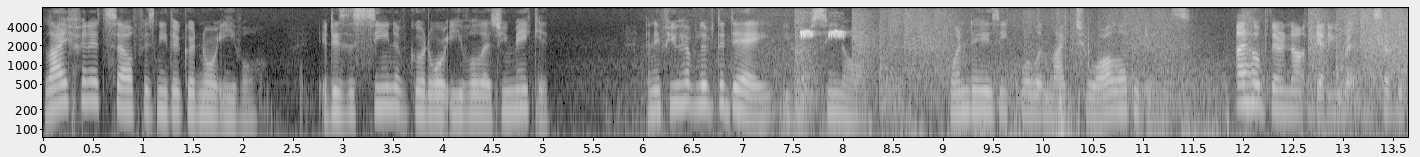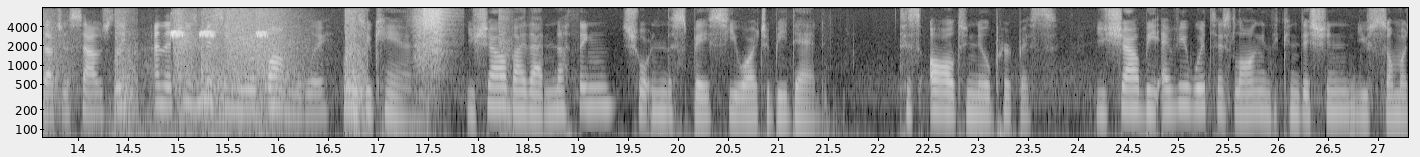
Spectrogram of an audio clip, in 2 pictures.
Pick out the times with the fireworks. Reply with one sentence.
You can hear the fireworks from 7.3 to 18.4 s.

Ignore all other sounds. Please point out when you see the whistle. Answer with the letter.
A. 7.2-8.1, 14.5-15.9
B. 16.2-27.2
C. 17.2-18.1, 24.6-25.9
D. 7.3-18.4
A.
